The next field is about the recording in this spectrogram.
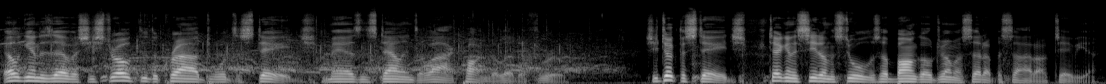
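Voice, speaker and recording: A man's voice: medium pitch, very animated, moderate pace, a faint crowd. A man reading a scripted first-person story as a wry, conversational bartender pony. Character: wry, gruff bartender pony telling his tale. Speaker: story narrator.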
